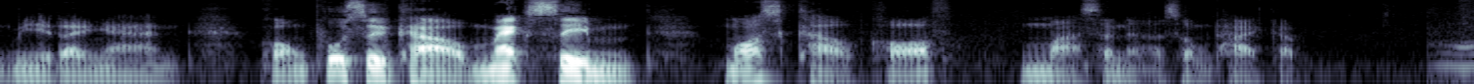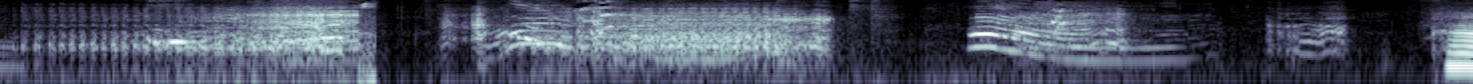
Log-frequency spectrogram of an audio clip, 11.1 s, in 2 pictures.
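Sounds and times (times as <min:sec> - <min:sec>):
speech: 0:00.1 - 0:05.9
parrots of many species calling: 0:05.4 - 0:10.8.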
